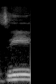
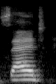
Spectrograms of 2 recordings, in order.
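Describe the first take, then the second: First: The letter is said the American way, as zee. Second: The letter is said the British way, as zed.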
